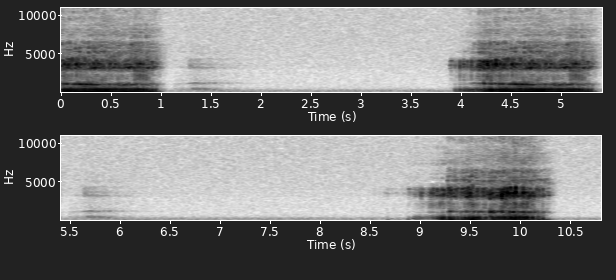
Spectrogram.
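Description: Three loud, harsh, rattling snores, each about a second long, with quieter breaths between: heavy snoring.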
